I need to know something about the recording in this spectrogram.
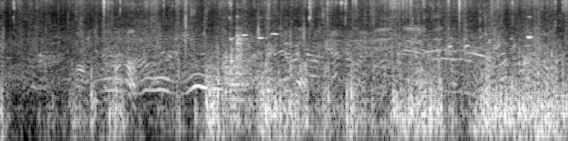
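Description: A horse's hooves thud softly on dirt.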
